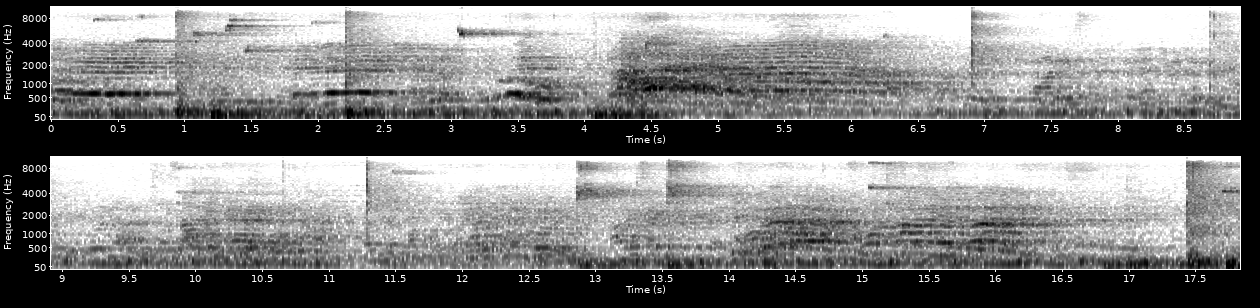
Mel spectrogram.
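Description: A volleyball thumps off players' hands.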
